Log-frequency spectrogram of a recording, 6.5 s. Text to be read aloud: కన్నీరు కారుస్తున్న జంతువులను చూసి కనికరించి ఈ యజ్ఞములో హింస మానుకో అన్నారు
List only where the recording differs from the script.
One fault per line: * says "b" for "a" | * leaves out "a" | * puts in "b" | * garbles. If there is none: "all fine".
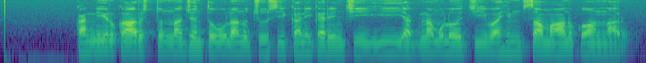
* puts in "జీవ"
